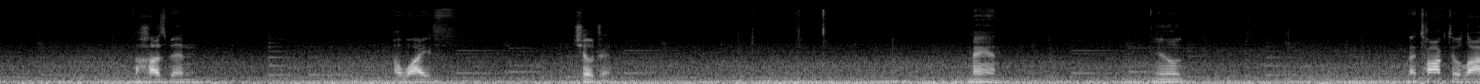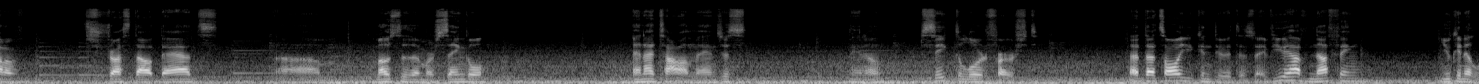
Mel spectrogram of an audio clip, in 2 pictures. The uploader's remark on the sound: Just a reflection from a man driving home from work.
